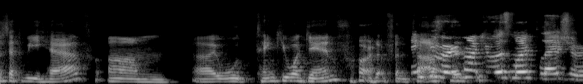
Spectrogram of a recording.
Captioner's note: laughter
